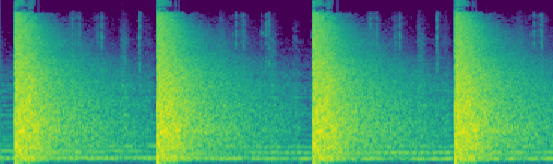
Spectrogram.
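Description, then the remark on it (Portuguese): Four loud carbine shots fired in sequence from inside a horse-drawn carriage, evenly spaced about a second and a half apart, each a sharp crack trailing into a long, ringing decay with a low metallic hum. “Tormenta, beneficiando da posição elevada dentro do carro, apontou a carabina com sangue frio.”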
